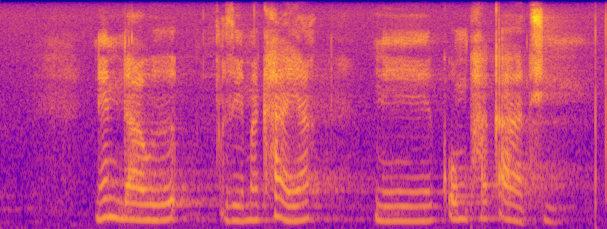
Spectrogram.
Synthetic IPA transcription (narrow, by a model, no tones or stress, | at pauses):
nɛːndʱawɔzɛmakʰaja | nɛk̬ʼom̩pʰak̬ʼaːtʰi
